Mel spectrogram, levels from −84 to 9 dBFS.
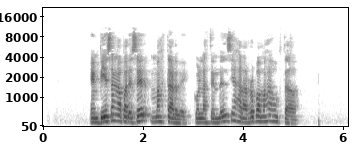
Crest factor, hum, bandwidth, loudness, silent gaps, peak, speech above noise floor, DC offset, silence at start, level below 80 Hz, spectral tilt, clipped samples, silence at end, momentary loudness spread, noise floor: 18 dB; none; 11 kHz; -24 LUFS; none; -6 dBFS; 45 dB; under 0.1%; 0.95 s; -72 dBFS; -5 dB/octave; under 0.1%; 1 s; 9 LU; -68 dBFS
